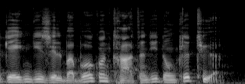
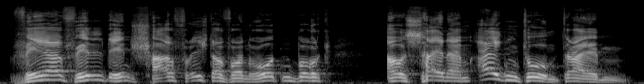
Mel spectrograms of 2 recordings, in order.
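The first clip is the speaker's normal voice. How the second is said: proclaiming executioner; 8 semitones higher than usual. Acted. Executioner proclaims his claim.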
